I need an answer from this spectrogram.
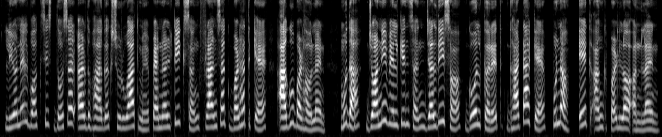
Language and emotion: Maithili, neutral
